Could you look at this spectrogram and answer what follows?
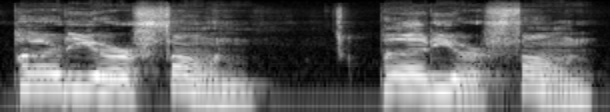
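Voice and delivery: "put your" linked as "puddy-your", slowly; T like a soft R. Shown as a demonstration. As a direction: flap the T in put into your, American style. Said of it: "esse T ele vai ter meio que um sonzinho de R".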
